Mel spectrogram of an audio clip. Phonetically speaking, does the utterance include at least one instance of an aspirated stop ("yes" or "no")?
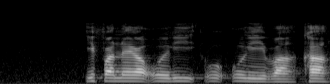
yes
